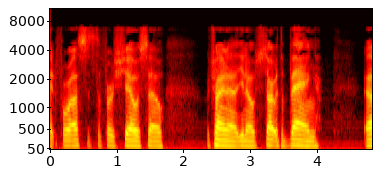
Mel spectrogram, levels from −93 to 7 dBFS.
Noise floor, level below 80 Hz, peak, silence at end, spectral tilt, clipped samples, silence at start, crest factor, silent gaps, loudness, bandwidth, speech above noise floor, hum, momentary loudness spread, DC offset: -57 dBFS; -54 dBFS; -4 dBFS; 0 s; -6.5 dB/octave; under 0.1%; 0 s; 20 dB; none; -22 LUFS; 7.2 kHz; 35 dB; none; 12 LU; under 0.1%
